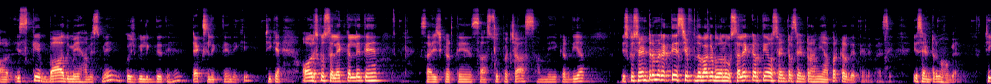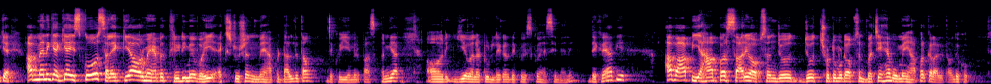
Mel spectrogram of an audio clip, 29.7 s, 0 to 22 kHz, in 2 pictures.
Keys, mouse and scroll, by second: 0.2 ctrl+0, 3.9 3, 3.9 KP_3, 4.9 double click, 6.9-7.3 typing, 7.3 Return, 9.2 shift+click, 10.3 shift+click.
